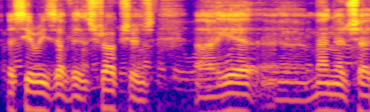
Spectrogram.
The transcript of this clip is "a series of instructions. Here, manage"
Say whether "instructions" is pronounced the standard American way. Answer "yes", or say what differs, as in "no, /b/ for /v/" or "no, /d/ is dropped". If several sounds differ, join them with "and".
yes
